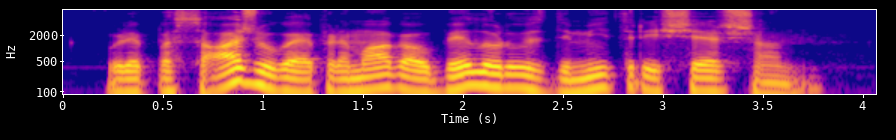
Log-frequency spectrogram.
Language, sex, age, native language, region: Slovenian, male, 18-29, Slovenian, Drava region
